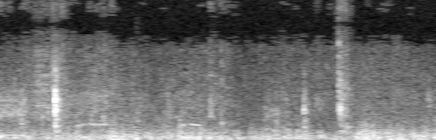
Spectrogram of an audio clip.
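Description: Wind buffeting the microphone on an open boat on a lake, a steady low rumbling noise with a few faint clicks.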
